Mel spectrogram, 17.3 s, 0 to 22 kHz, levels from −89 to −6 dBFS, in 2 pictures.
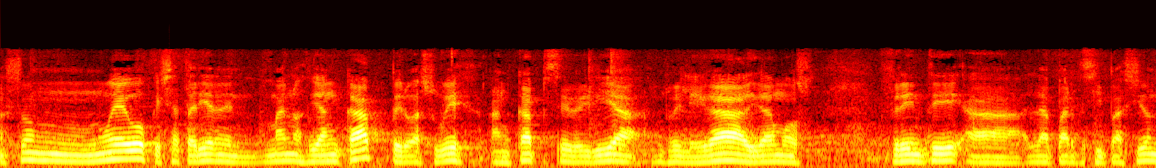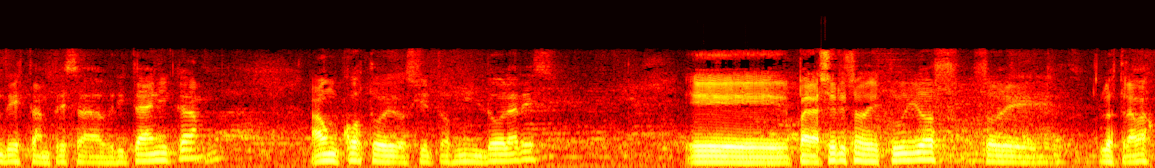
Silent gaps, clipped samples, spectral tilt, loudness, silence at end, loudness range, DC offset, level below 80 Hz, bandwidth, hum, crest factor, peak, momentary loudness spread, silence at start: none; under 0.1%; -7.5 dB/octave; -17 LUFS; 0 s; 5 LU; under 0.1%; -44 dBFS; 7.8 kHz; none; 16 dB; 0 dBFS; 17 LU; 0 s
